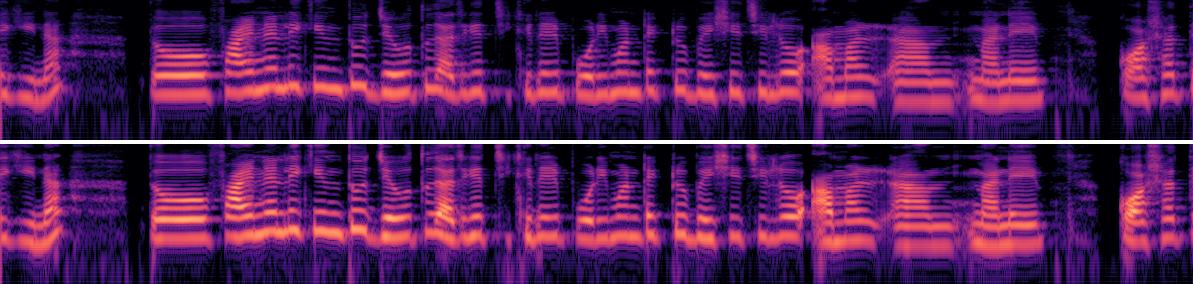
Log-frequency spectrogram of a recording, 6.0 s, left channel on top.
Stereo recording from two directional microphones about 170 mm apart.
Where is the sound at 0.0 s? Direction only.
30° right (ahead or behind).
